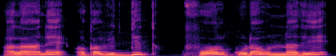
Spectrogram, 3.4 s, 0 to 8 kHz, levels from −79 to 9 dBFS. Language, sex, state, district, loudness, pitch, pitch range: Telugu, male, Andhra Pradesh, Sri Satya Sai, -12 LUFS, 205 Hz, 190-230 Hz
